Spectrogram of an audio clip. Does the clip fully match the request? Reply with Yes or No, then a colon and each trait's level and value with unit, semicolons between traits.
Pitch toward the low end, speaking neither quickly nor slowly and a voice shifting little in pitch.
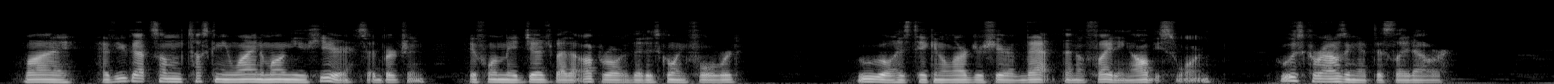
Yes: low, 105 Hz; average, 170 wpm; narrow, 1.6 semitones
